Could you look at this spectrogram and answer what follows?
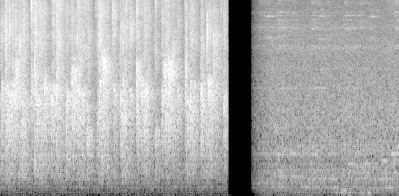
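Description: Audience at a motivational speech claps together for about three seconds in a dense, uneven patter, then a brief silence follows before muffled room noise resumes.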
